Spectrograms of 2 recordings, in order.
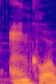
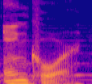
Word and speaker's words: Angkor: In Khmer, the first word Angkor begins with a soft, open A, as in father, followed by a nasal ng sound, like the ending of the English word song.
